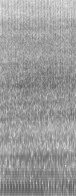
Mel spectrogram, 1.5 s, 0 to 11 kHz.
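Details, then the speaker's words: 1949 Farmall Super A four-cylinder, timing untouched and one spark plug loose, throttled down to lowest idle; steady, very quiet, even lumpy idle with no misses or knocks, running fine. "let's see how par your idle down all right that's all the way there jeez can you hear it running I can bar barely hear it running"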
